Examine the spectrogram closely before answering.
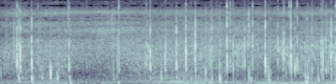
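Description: Light rain: scattered raindrops striking close to the microphone as irregular sharp ticks, several a second.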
